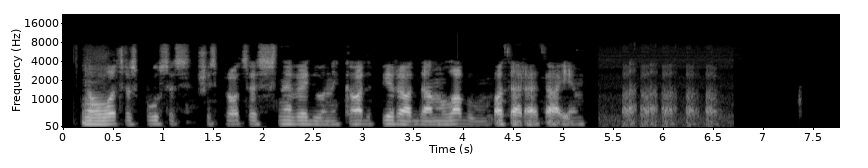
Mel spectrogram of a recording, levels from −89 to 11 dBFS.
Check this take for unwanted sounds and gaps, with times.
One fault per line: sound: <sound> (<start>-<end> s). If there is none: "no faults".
sound: laugh (5.6-6.6 s)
